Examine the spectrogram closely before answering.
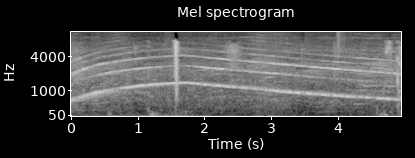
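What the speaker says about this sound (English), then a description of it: "It's the Kerhonkson Fire Department. A lot of horns." Kerhonkson Fire Department trucks in an Ellenville Fourth of July parade, with a siren wailing slowly up and down, steady and moderately distant, and a short horn blast partway through over outdoor crowd noise.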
